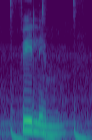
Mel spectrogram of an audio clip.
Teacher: film instead of film actually in the turkish spelling in general the turkish tongue is not that flexible to spell the letters without putting a hidden vowel in between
